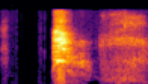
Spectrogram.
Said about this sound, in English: Live radio, guys. My dog is in.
